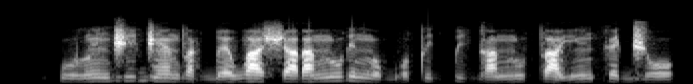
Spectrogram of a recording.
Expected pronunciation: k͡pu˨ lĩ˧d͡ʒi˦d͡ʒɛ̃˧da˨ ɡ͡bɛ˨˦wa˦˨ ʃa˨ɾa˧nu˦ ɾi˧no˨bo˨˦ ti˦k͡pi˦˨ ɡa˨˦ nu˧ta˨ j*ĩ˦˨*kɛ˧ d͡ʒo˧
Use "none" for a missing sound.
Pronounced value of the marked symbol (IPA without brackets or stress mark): ĩ˧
